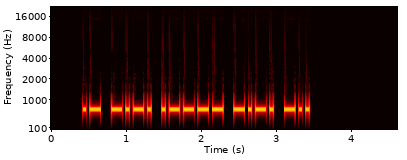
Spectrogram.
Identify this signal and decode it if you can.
Morse code, heard as a keyed tone, about 25 wpm, 700 Hz. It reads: AC1CD
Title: USA Call Signs - 5 Characters - 4x Character Spacing - 25wpm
